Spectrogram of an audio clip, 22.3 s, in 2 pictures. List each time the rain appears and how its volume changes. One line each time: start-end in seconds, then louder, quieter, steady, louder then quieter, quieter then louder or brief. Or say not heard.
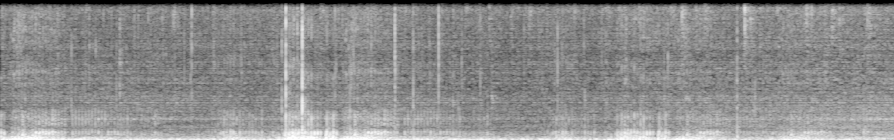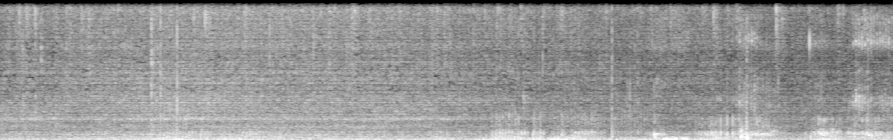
0.0-22.3 louder then quieter.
